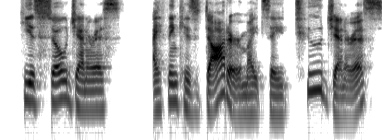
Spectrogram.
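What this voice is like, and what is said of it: Usual voice. Nothing is said of it.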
